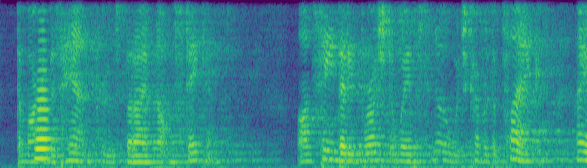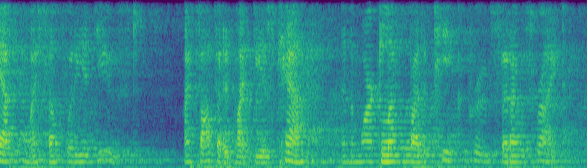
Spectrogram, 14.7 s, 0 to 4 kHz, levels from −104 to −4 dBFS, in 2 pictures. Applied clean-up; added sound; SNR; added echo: none; Brass instrument; -4 dB; reverberation time 2.5 s.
